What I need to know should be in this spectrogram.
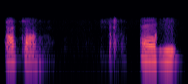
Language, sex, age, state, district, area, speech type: Sindhi, female, 30-45, Gujarat, Kutch, rural, conversation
